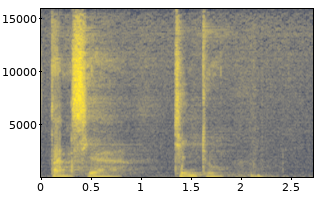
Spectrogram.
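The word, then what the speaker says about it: 當下淨土: And in modern Chinese, it's written pronounced Tang Xia Ching Tu, the Pure Land in the here, in the present moment.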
